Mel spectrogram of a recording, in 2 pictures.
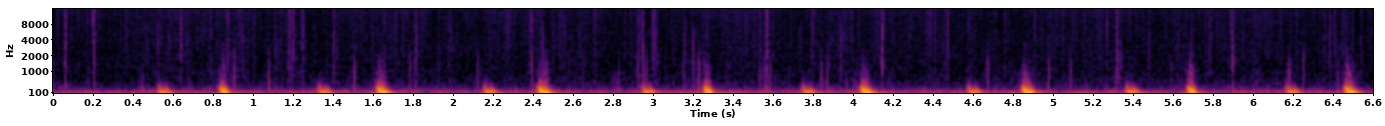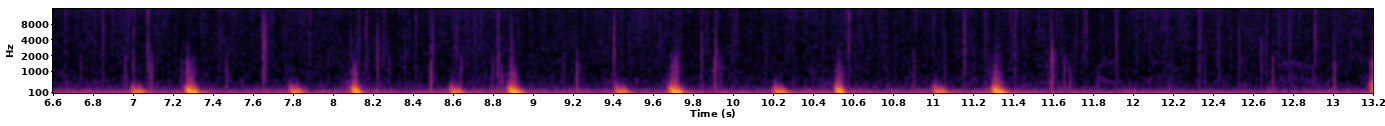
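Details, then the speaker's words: Patient with a prolonged PR interval of 0.20 seconds: regular heartbeat about 75/min with a soft first heart sound, noticeably softer than the second. "listen to a soft first heart sound on a patient with a prolonged PR interval of 0.20 seconds"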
